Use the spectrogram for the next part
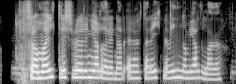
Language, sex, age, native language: Icelandic, female, 15, Icelandic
